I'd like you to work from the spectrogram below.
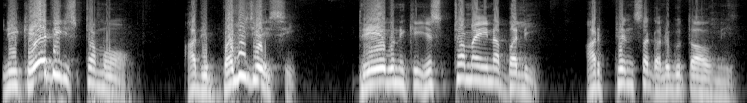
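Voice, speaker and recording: Male pastor preaching, high pitch, dark mellow tone, emphatic drawn-out words. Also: sing-song, lo-fi sound. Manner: emphatic preaching, repeating and drawing out key words. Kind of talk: sermon. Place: church service.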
